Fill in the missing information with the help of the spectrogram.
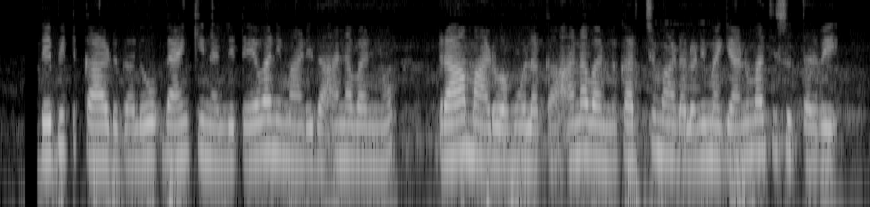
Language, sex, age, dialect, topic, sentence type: Kannada, female, 36-40, Coastal/Dakshin, banking, statement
